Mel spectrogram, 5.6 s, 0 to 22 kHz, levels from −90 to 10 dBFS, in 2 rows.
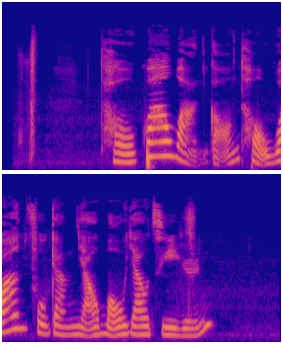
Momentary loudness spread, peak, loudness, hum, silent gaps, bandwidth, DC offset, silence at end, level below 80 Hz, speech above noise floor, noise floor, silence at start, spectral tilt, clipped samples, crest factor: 14 LU; -4 dBFS; -24 LUFS; none; none; 12 kHz; under 0.1%; 0.7 s; -62 dBFS; 39 dB; -63 dBFS; 0.3 s; -4.5 dB/octave; under 0.1%; 22 dB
